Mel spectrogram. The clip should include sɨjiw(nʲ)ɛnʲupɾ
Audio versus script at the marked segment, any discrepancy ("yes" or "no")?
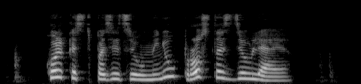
yes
